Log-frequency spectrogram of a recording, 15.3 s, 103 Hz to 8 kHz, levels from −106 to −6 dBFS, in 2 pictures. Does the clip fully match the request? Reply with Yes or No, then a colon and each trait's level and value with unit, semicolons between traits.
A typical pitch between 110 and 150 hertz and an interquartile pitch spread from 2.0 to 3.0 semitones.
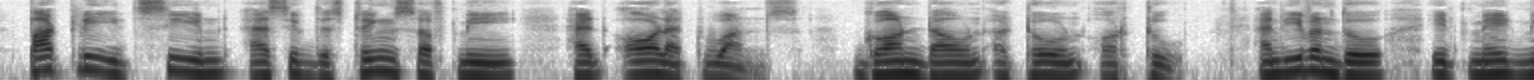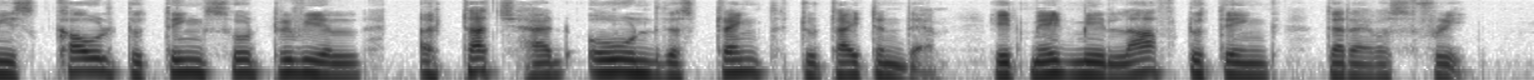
Yes: medium, 140 Hz; narrow, 2.6 semitones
